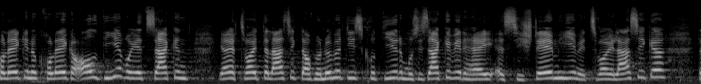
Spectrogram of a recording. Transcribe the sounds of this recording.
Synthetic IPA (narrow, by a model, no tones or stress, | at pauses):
oleːɡɪnəʊnkʰoleːɡəʔɑldiəʋojɛt͡stsæːɡ̥ənt | jɑːɪɾt͡sʋœɥtəlæːsik̚d̥ɑɾfmənʏməd̥iskʰutiəɾəmusisæːɡ̥əmɪːɾɦɛɪʔəsːiʃteːmhiəmɪt̚t͡sʋœɥlæːsiɡə | d̥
